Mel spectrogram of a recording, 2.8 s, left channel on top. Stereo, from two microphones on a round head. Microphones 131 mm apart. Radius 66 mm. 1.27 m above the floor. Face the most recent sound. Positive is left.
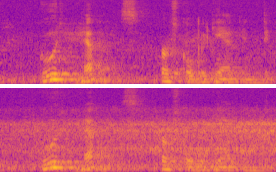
turn(degrees=70)  # may be behind; listen again after turning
